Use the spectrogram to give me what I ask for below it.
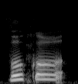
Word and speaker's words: voco: I call actually that should probably pronounced vocal because you don't put a stress on the on the last thing on the final syllable.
